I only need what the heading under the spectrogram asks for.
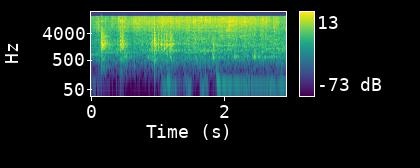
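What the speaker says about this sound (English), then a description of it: "It is very important to fry the sauce for Jajangmyun." Jajang black bean sauce fries in hot oil and is stirred in a pan, with a steady close sizzle and a few scraping strokes of the spoon, and no voices.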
